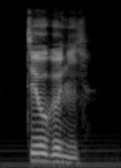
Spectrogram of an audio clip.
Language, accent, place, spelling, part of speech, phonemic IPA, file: French, France, Lyon, théogonie, noun, /te.ɔ.ɡɔ.ni/, LL-Q150 (fra)-théogonie.wav
- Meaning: theogony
